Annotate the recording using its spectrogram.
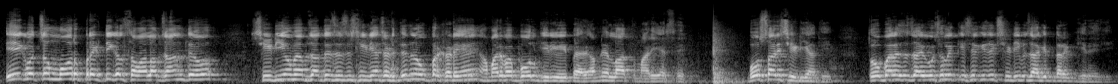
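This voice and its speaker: A man's voice: high-pitched, fast talker, a little hiss or hum. A man teaching physics to exam students, calling them beta and bachhon and asking and answering his own questions. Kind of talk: classroom lecture.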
